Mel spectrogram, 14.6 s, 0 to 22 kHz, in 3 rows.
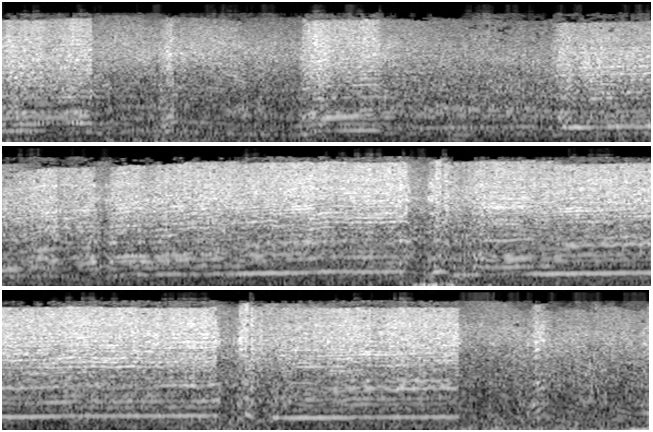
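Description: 1970s Formula One cars race in a sim racing game, engines screaming and shifting through gears in a continuous loud whine with pitch climbing and dropping, and occasional thumps and tire noise.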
